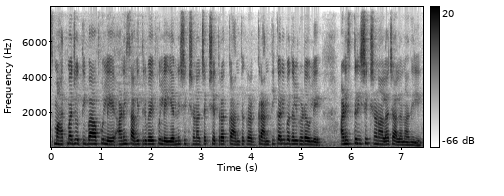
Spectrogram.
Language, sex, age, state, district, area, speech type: Marathi, female, 45-60, Maharashtra, Pune, urban, spontaneous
